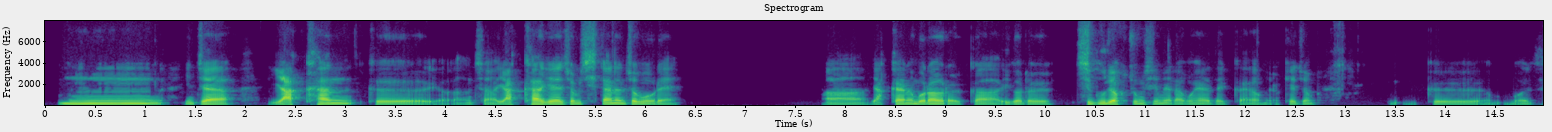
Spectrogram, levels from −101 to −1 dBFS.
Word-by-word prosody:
음. 100 -2 +3 0.2
진짜 85 -3 +4 0.4
약한 110 -3 +4
그 80 -2 -1 0.4
저 - - -7
약하게 120 -1 +4
좀 110 - 0
시간은 115 +2 +1
좀 90 - +2
오래. 70 -5 -2 1.4
아. 75 -2 -6
약간은 110 -2 +1
뭐라 95 +3 +5
그럴까 75 0 -4
이거를 75 -2 -3 0.2
지구력 105 +4 +2
중심이라고 85 -4 -5
해야 75 -1 -4
될까요? - - -9
이렇게 - - -8
좀 - - -7
음 - - -25 1.1
그 70 -1 -6 0.2
뭐 - - -9
90 Hz, 195 characters per minute, -23 LUFS, 75-105 Hz, 1.4 s, 뭐라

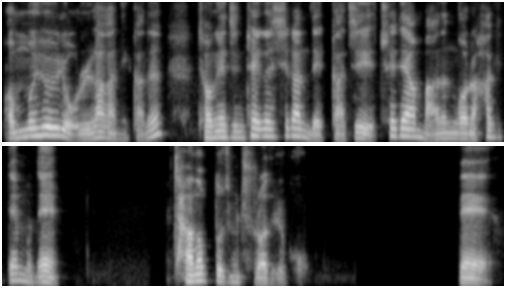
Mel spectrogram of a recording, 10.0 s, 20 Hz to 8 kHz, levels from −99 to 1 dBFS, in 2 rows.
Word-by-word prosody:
업무 135 +7 0
효율이 170 -2 +6
올라가니까는 110 - -3 0.3
정해진 125 0 -1
퇴근 155 0 +3
시간 155 -1 +1
내까지 95 +2 -3
최대한 155 -3 +2
많은 110 -1 -3
거를 110 -1 +1
하기 135 +1 -6
때문에 120 -6 -1 1.1
잔업도 135 0 +4
좀 115 0 -9
줄어들고 100 -3 -5 1.5
네. 105 -2 +2
125 Hz, 250 characters per minute, -24 LUFS, 110-150 Hz, 1.5 s, 효율이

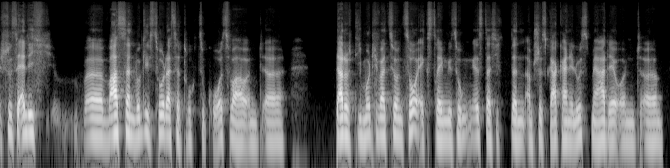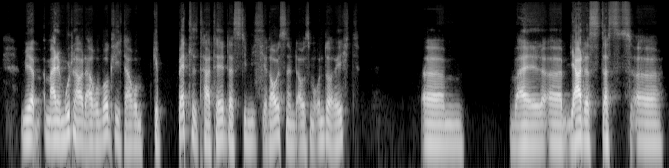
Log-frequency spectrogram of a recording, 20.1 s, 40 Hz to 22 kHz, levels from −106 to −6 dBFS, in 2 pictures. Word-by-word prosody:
schlussendlich, 150 0 0 0.5
äh, 130 0 +3
war's 150 +3 +9
dann 145 -5 +3
wirklich 140 +3 -3
so, 150 - +1
dass 135 -2 +2
der - - -4
Druck 115 -2 -15
zu - - -12
groß 125 +1 -6
war 110 -4 +1
und, 105 -1 -10
äh, 110 -1 -3 0.8
dadurch 130 -2 +7
die 130 - -8
Motivation 135 0 -1
so 160 +8 +2
extrem 120 -1 -2
gesunken 125 +2 -5
ist, 130 0 -5
dass 115 -1 -2
ich 120 - -17
dann 115 -2 -1
am 120 -3 -7
Schluss 120 +1 -8
gar 115 +1 +1
keine 115 -1 -1
Lust 130 +4 -5
mehr 110 -1 -2
hatte 115 -1 +1
und, 110 -1 -7
äh, 115 0 -3 0.5
mir 125 +1 +2
meine 120 -1 +4
Mutter 145 +5 +1
hat 115 -3 +2
aber 110 +1 -1
wirklich 130 -4 -1
darum 100 -1 -4
gebettelt - - -4
hatte, 120 +1 +1
dass 110 -4 -4
die 120 - -8
mich 110 -1 -9
rausnimmt 110 -3 -1
ausm 105 0 -5
Unterricht. 115 +1 -3 1.1
Ähm, 105 -1 0 0.7
weil, 105 +1 +2
ähm, 105 -1 0
ja, 120 +4 +10
das 115 -1 -2
das, 115 -1 -5
äh, 110 -2 -1
115 Hz, 165 wpm, -25 LUFS, 110-130 Hz, 1.1 s, ja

